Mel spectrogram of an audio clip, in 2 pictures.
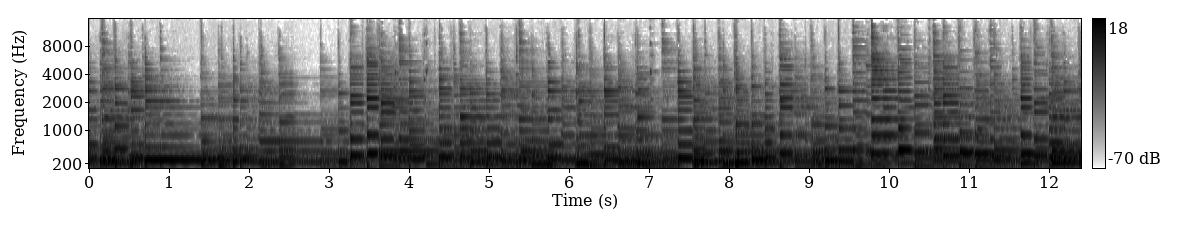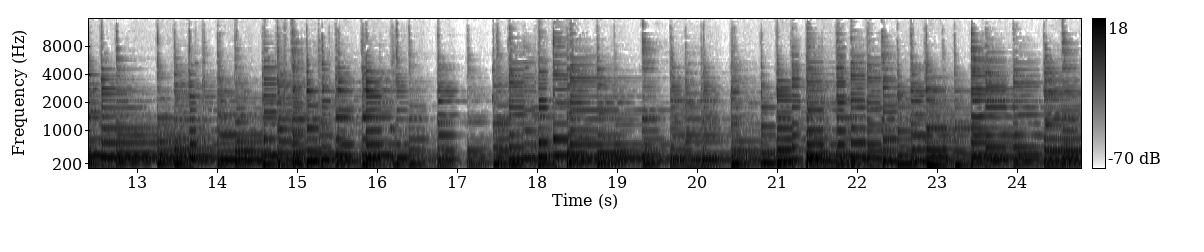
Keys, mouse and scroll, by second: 0.3 scroll up 2, 0.6-1.7 shift+middle drag, 1.7-3.3 drag, 3.3 middle click, 3.8 click, 4.1-6.1 middle drag, 6.1 ctrl+s, 6.1 click, 6.4-7.5 middle drag, 7.5 click, 9.4 click, 9.7 scroll down 4, 9.9 middle click, 10.2 scroll up 2, 10.6 ctrl+s, 10.7 click, 11.0 middle click, 11.2 scroll up 1, 11.4 Tab, 11.8 middle click, 12.0 scroll up 1, 13.3 ctrl+e, 14.4 Tab, 15.5 Tab, 16.8 ctrl+r, 19.3 3, 19.6 click, 20.1-21.4 shift+middle drag, 21.4 e, 23.6 2, 23.9 click.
